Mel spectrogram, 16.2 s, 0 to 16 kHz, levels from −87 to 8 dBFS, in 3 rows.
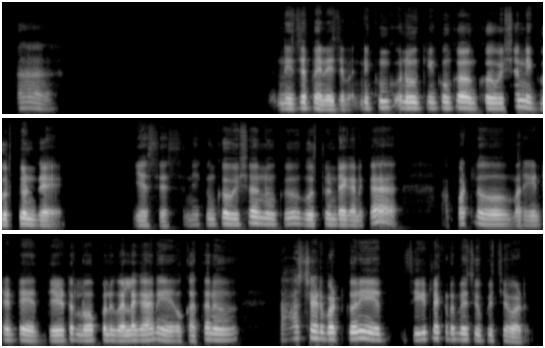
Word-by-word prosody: ఆ! 140 Hz, -5 st, -12 dB, 2.4 s
నిజమే 140 Hz, +3 st, +2 dB
నిజమే. 115 Hz, 0 st, -3 dB
నీకుంకొ 160 Hz, +3 st, -5 dB
నువ్వు 150 Hz, 0 st, +5 dB
కింకొ 145 Hz, 0 st, -6 dB
ఇంకో 155 Hz, +2 st, +4 dB
ఇంకో 140 Hz, +1 st, -1 dB
విషయం 175 Hz, +6 st, -5 dB
నీకు 145 Hz, -4 st, -2 dB
గుర్తుందే 135 Hz, -4 st, +3 dB, 0.9 s
యెస్, 115 Hz, 0 st, -7 dB
యెస్ 105 Hz, -, -10 dB
నీకుంకో 135 Hz, +3 st, -2 dB
విషయం 165 Hz, +4 st, +1 dB
నీకు 145 Hz, +1 st, -5 dB, 0.2 s
గుర్తుంటే 135 Hz, 0 st, 0 dB
గనక, -, -, -5 dB, 0.8 s
అప్పట్లో 155 Hz, 0 st, -4 dB, 0.3 s
మరి 120 Hz, 0 st, -6 dB
ఏంటంటే, 145 Hz, +4 st, 0 dB, 0.2 s
థియేటర్ 135 Hz, +2 st, +1 dB
లోపలికి 140 Hz, 0 st, +1 dB
వెళ్ళగానే, 145 Hz, +3 st, +3 dB
ఒకతను 150 Hz, +5 st, -1 dB, 0.6 s
టార్చ్ 180 Hz, +2 st, -10 dB
లైట్ 190 Hz, -2 st, +4 dB
పట్టుకొని, 175 Hz, +2 st, +5 dB, 0.4 s
సీట్లెక్కడున్నాయో 160 Hz, -1 st, -1 dB
చూపిచేవాడు. 135 Hz, -6 st, -4 dB
145 Hz, 110 wpm, -23 LUFS, 135-155 Hz, 2.4 s, నువ్వు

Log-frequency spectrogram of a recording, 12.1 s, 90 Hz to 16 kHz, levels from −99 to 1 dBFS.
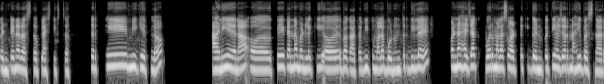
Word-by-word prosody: container 230 Hz, +2 st, +1 dB
असतं 210 Hz, +1 st, -6 dB
प्लास्टिकचं 205 Hz, 0 st, -6 dB, 0.5 s
तर 245 Hz, -1 st, -1 dB
ते 280 Hz, +4 st, +1 dB
मी 265 Hz, +1 st, +4 dB
घेतलं 230 Hz, +1 st, 0 dB, 1.0 s
आणि 225 Hz, +4 st, +4 dB
आहे 240 Hz, -3 st, +4 dB
ना, 235 Hz, +3 st, +2 dB, 0.6 s
ते 270 Hz, 0 st, +2 dB
त्यांना 255 Hz, 0 st, +1 dB
म्हणलं 235 Hz, -2 st, +1 dB
की 250 Hz, +1 st, -3 dB
"अ, 230 Hz, -1 st, +1 dB
बघा, 230 Hz, -3 st, -1 dB
आता 205 Hz, +2 st, -4 dB
मी 245 Hz, +1 st, 0 dB
तुम्हाला 230 Hz, 0 st, 0 dB
बनवून 220 Hz, -1 st, 0 dB
तर 260 Hz, -, -7 dB
दिलंय 250 Hz, +5 st, +1 dB, 0.5 s
पण 255 Hz, 0 st, +3 dB
ह्याच्यावर 260 Hz, -1 st, +1 dB
मला 250 Hz, -1 st, +3 dB
असं 250 Hz, +2 st, -2 dB
वाटतं 235 Hz, +1 st, 0 dB
की 235 Hz, -, -16 dB
गणपती 235 Hz, +1 st, 0 dB
याच्यावर 245 Hz, -1 st, +1 dB
नाही 240 Hz, +1 st, +1 dB
बसणार, 205 Hz, -1 st, -1 dB
240 Hz, 160 wpm, -22 LUFS, 225-255 Hz, 1.0 s, मी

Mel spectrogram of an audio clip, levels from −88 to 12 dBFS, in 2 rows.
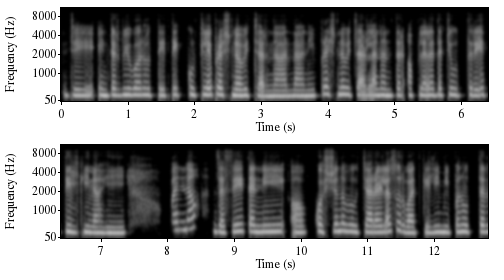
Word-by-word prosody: जे 215 Hz, -1 st, 0 dB, 0.3 s
इंटरव्ह्यूवर 230 Hz, +1 st, +1 dB
होते 220 Hz, -1 st, -2 dB
ते 235 Hz, 0 st, -1 dB
कुठले 240 Hz, -1 st, +2 dB
प्रश्न 220 Hz, -2 st, +4 dB
विचारणार 195 Hz, -2 st, +1 dB, 0.2 s
आणि 200 Hz, +1 st, +2 dB
प्रश्न 255 Hz, -1 st, -2 dB
विचारल्यानंतर 210 Hz, -, 0 dB
आपल्याला 225 Hz, 0 st, -1 dB
त्याची 230 Hz, +1 st, -3 dB
उत्तरे 220 Hz, -1 st, -2 dB
येतील 235 Hz, 0 st, +1 dB
की 230 Hz, -, +1 dB
नाही? 200 Hz, -1 st, +1 dB, 0.7 s
पण 295 Hz, +1 st, -4 dB
ना, 340 Hz, +2 st, +2 dB, 0.4 s
जसे 235 Hz, +3 st, +1 dB
त्यांनी 240 Hz, +1 st, +3 dB
अ, 215 Hz, 0 st, 0 dB, 0.2 s
क्वेशन 255 Hz, +2 st, 0 dB
वि 245 Hz, -2 st, 0 dB
विचारायला 220 Hz, +1 st, +2 dB
सुरुवात 230 Hz, -8 st, 0 dB
केली, 215 Hz, 0 st, 0 dB
मी 225 Hz, -1 st, +3 dB
पण 235 Hz, 0 st, +1 dB
उत्तर 235 Hz, +1 st, -2 dB
225 Hz, 135 wpm, -21 LUFS, 210-240 Hz, 0.7 s, प्रश्न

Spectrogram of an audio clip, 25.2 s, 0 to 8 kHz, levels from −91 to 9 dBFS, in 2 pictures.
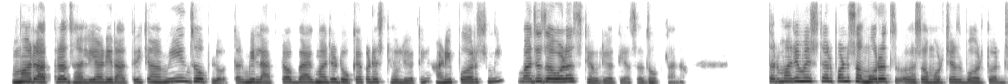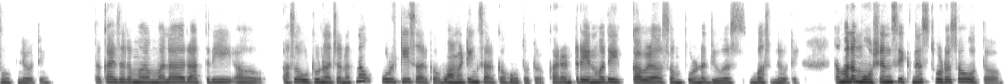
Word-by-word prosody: मग 260 Hz, +3 st, +7 dB
रात्र 245 Hz, +1 st, +2 dB
झाली 225 Hz, 0 st, 0 dB
आणि 235 Hz, +1 st, +2 dB
रात्रीच्या 225 Hz, +4 st, -3 dB
आम्ही 275 Hz, +6 st, 0 dB
झोपलो. 255 Hz, -, +1 dB, 0.2 s
तर 220 Hz, -, -4 dB
मी 235 Hz, 0 st, +2 dB
लॅपटॉप 225 Hz, +3 st, -3 dB
बॅग 230 Hz, +1 st, -1 dB
माझ्या 245 Hz, +1 st, +2 dB
डोक्याकडेच 240 Hz, +2 st, -2 dB
ठेवली 205 Hz, -3 st, -3 dB
होती 235 Hz, +8 st, -7 dB
आणि 225 Hz, +2 st, +3 dB
पर्स 235 Hz, +2 st, -1 dB
मी 300 Hz, +6 st, -3 dB, 0.3 s
माझ्याजवळच 285 Hz, +1 st, +4 dB
ठेवली 200 Hz, -2 st, -5 dB
होती 190 Hz, 0 st, -8 dB
असं 200 Hz, -, -11 dB
झोपताना. 215 Hz, +3 st, -8 dB, 1.1 s
तर 275 Hz, -1 st, -1 dB
माझे 290 Hz, +2 st, +2 dB
मिस्टर 310 Hz, 0 st, +4 dB
पण 315 Hz, 0 st, +3 dB
समोरच 270 Hz, 0 st, +4 dB
अ, 225 Hz, 0 st, -3 dB
समोरच्याच 225 Hz, 0 st, -2 dB
बर्थवर 215 Hz, 0 st, -3 dB
झोपले 205 Hz, -1 st, -6 dB
होते. 185 Hz, +2 st, -8 dB, 0.6 s
तर -, -, -7 dB
काय 245 Hz, -1 st, -1 dB
झालं 235 Hz, -1 st, -1 dB
मग 230 Hz, -1 st, +2 dB
मला 225 Hz, +1 st, 0 dB
रात्री 230 Hz, +3 st, -3 dB
अ, 220 Hz, -1 st, -4 dB, 0.6 s
असं 245 Hz, +2 st, -3 dB
उठून 235 Hz, +1 st, +2 dB
अचानक 215 Hz, 0 st, -3 dB
ना 315 Hz, -, +2 dB, 0.3 s
उलटीसारखं 250 Hz, -5 st, -3 dB
वॉमिटिंगसारखं 230 Hz, -1 st, +1 dB
होत 195 Hz, -3 st, -6 dB
होतं. 180 Hz, -, -10 dB
कारण 220 Hz, 0 st, -2 dB
ट्रेनमध्ये 235 Hz, +1 st, +3 dB
इतका 230 Hz, +1 st, -2 dB
वेळा 220 Hz, -1 st, +2 dB
संपूर्ण 210 Hz, 0 st, -2 dB
दिवस 195 Hz, -1 st, -3 dB, 0.3 s
बसले 205 Hz, 0 st, -4 dB
होते. 180 Hz, -1 st, -8 dB, 0.5 s
तर -, -, -1 dB
मला 260 Hz, +1 st, +9 dB
मोशन 245 Hz, 0 st, +6 dB
सिकनेस 245 Hz, -1 st, -1 dB
थोडंसं 240 Hz, +2 st, +1 dB
होतं. 205 Hz, -10 st, -2 dB
230 Hz, 150 wpm, -22 LUFS, 215-250 Hz, 1.1 s, मला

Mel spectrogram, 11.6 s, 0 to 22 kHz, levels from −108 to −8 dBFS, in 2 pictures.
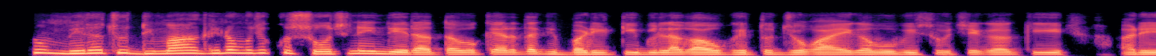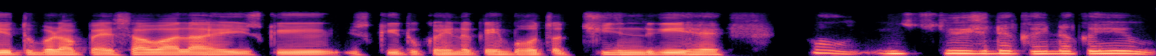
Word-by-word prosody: तो 235 Hz, -, +4 dB
मेरा 195 Hz, +1 st, +5 dB
जो 225 Hz, -, +4 dB
दिमाग 190 Hz, +3 st, +4 dB
है -, -, +4 dB
ना 225 Hz, -, +5 dB
मुझे 215 Hz, 0 st, +2 dB
कुछ 210 Hz, -, -1 dB
सोचने 165 Hz, +3 st, +1 dB
ही 175 Hz, -, +4 dB
नहीं 165 Hz, -, +2 dB
दे 145 Hz, -, +7 dB
रहा 130 Hz, -, +5 dB
था -, -, +3 dB
वो 140 Hz, +1 st, +2 dB
कह 145 Hz, -, +3 dB
रहा 145 Hz, -, -1 dB
था 155 Hz, -, +4 dB
कि 145 Hz, -, 0 dB
बड़ी 130 Hz, 0 st, +2 dB
टीवी 130 Hz, -1 st, 0 dB
लगाओगे 125 Hz, +1 st, +3 dB
तो 130 Hz, -, -1 dB
जो 125 Hz, -1 st, -1 dB
आएगा 125 Hz, +2 st, +2 dB
वो 115 Hz, -1 st, +2 dB
भी 125 Hz, +1 st, 0 dB
सोचेगा 120 Hz, 0 st, -2 dB
कि, 125 Hz, +1 st, -2 dB, 0.3 s
अरे! 120 Hz, +1 st, +1 dB
ये 120 Hz, -, +3 dB
तो 120 Hz, +1 st, -8 dB
बड़ा 115 Hz, 0 st, 0 dB
पैसा 115 Hz, +1 st, -4 dB
वाला 115 Hz, -1 st, 0 dB
है 115 Hz, 0 st, -2 dB
इसकी 115 Hz, +2 st, -2 dB, 0.2 s
इसकी 105 Hz, +3 st, -7 dB
तो 115 Hz, -, -8 dB
कहीं 110 Hz, 0 st, -3 dB
न 110 Hz, -, -3 dB
कहीं 110 Hz, +1 st, -4 dB
बहुत 105 Hz, -1 st, -5 dB
अच्छी 100 Hz, +7 st, -7 dB
ज़िंदगी 120 Hz, -1 st, 0 dB
है। 115 Hz, 0 st, -1 dB
तो 215 Hz, -, -12 dB, 0.3 s
उस 175 Hz, 0 st, -5 dB
चीज़ 190 Hz, -2 st, +2 dB
ने 185 Hz, -, +2 dB
कहीं 170 Hz, -1 st, -3 dB
ना 175 Hz, +1 st, -1 dB
कहीं 180 Hz, +1 st, +3 dB
125 Hz, 275 wpm, -23 LUFS, 115-175 Hz, 0.3 s, दे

